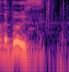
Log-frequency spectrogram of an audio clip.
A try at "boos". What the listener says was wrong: No, you said booze again.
